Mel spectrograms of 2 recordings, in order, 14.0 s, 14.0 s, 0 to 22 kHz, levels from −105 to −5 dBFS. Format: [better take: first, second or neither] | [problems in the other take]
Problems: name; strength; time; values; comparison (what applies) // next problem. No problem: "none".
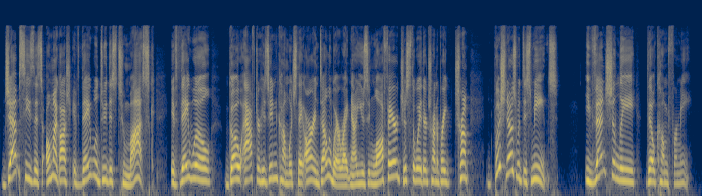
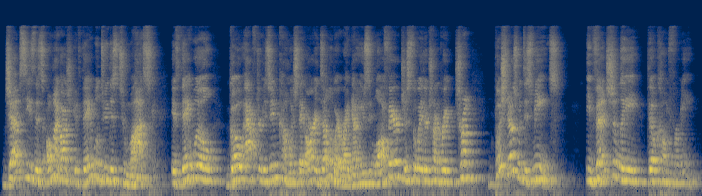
first | off-mic speech; far // room echo; noticeable; dies away in 0.6 s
